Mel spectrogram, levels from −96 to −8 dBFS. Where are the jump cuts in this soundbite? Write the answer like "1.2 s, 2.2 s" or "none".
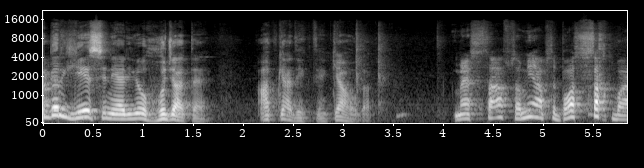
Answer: none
